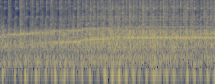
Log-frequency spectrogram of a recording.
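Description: A sewing machine sews a long fancy stitch between layers of fabric scraps on a junk journal cover, a steady rhythmic mechanical whir with a fast even pulse that runs unbroken up close.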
